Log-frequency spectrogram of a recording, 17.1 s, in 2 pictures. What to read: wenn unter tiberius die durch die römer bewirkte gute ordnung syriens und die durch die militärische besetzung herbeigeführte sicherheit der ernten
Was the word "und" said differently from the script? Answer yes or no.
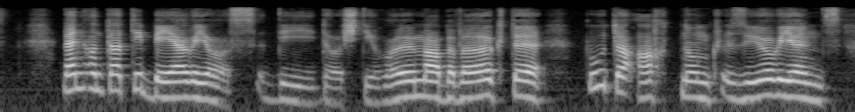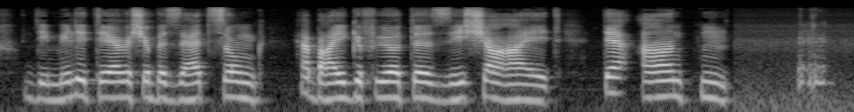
yes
